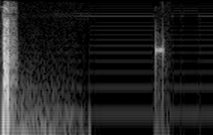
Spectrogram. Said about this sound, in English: Also, I noticed that it sounds like you have some form of weird Roger beep or squelch tail on the end of your transmit. I don't know what happened. I didn't hear that earlier.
